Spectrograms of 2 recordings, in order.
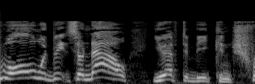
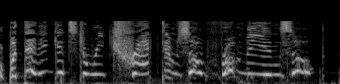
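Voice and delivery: nature documentary. Pretend. Mock wildlife narration of cohost.

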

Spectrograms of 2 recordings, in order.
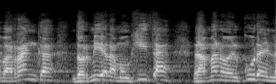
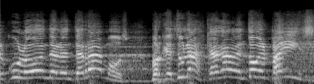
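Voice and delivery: high, loud jab at the punchline; loud comic retort; mock indignant shout; 8 semitones higher, 3 dB louder than usual. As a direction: fling the question out loud and mocking.

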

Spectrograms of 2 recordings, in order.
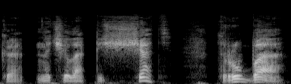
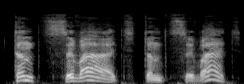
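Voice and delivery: slow, drawn-out call, first word high; crying out; 8 semitones higher, slower than usual. A narrator's reading. Kurilka orders the toys to dance, drawn-out calling. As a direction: call it out, stretching each word. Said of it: "закричал Курилка".

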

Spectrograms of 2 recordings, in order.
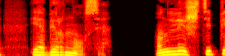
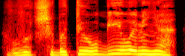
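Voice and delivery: higher, bitter outburst; anguished exclamation; 5 semitones higher than usual. A narrator's reading. Ansel wishing she had killed him, anguished exclamation. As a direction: exclaim it, cutting in on her. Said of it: "воскликнул он".

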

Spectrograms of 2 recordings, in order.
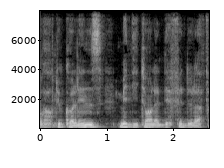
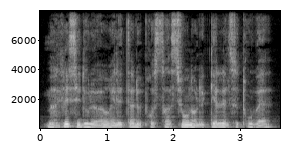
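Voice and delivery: usual speaking voice

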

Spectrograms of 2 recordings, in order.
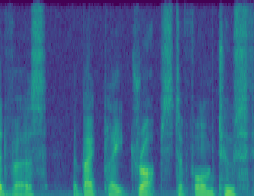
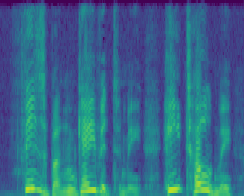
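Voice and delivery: high, indignant Kender voice, much higher and louder; insulted Kender; 12 semitones higher, 9 dB louder than usual. A narrator's reading. Tass denies taking the artifact, insulted and high. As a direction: bristle at the accusation, voice up high.

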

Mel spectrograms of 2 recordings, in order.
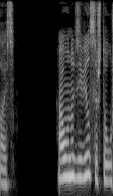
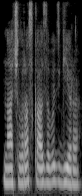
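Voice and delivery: ordinary delivery, nothing marked

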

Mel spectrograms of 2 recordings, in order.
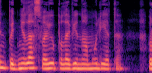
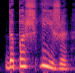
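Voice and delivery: put-on higher-pitched, urgent child; agitated impatience; 7 semitones higher, 4 dB louder than usual. A narrator's reading. Джейн eager to rush home to nanny, agitated. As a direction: hurry them along impatiently. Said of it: "топнула ногой от волнения".

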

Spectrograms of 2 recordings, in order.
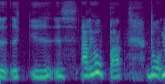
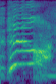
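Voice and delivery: shocked cry; 9 dB louder than usual. Retold or imitated. Panicked yelp on hearing the [name] question.

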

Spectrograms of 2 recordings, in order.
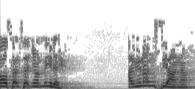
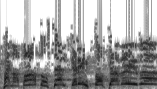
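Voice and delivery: shouted praise; 8 semitones higher, 7 dB louder than usual. Real, not acted. Preacher rousing the congregation to praise, high loud shout.

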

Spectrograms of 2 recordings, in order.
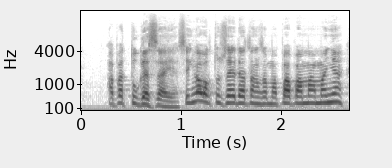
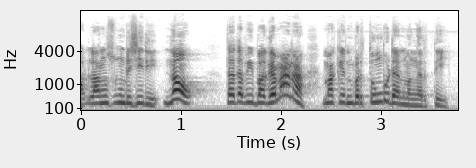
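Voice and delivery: preaching at full force; 3 semitones higher, 6 dB louder than usual. Acted. Preacher builds to exhortation.

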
